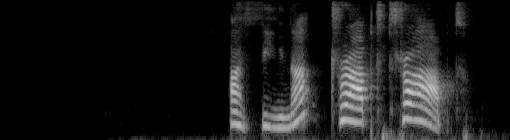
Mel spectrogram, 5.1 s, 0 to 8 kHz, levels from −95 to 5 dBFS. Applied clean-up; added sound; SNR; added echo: neural mask model DeepFilterNet 3.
